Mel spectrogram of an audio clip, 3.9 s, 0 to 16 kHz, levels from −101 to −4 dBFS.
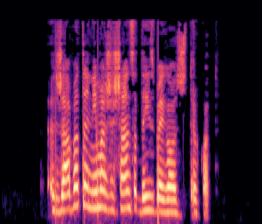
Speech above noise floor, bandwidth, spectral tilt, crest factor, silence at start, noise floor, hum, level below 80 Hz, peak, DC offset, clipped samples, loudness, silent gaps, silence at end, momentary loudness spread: over 78 dB; 11.5 kHz; -3.5 dB/octave; 14 dB; 0.75 s; under -90 dBFS; none; -54 dBFS; 0 dBFS; under 0.1%; under 0.1%; -13 LUFS; none; 0.8 s; 10 LU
